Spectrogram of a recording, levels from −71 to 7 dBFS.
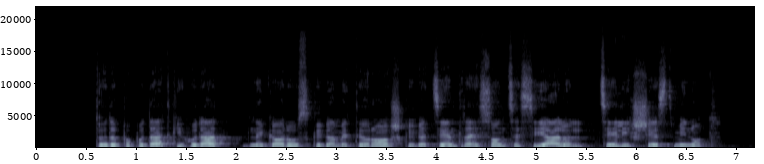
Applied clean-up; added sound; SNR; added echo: none; none; none; reverberation time 0.5 s.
